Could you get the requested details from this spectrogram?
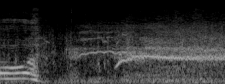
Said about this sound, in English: She stepped out into the path of the pony.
